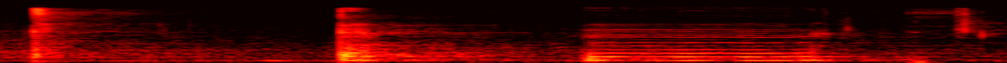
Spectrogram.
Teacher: Alveolar, which is the tongue to the ridge behind the teeth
